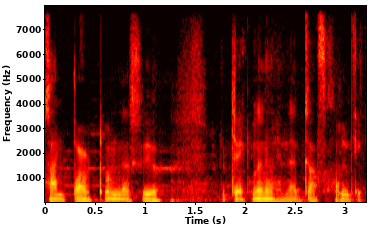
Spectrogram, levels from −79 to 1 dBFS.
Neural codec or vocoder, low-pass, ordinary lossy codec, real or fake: codec, 16 kHz, 2 kbps, X-Codec, HuBERT features, trained on general audio; none; none; fake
